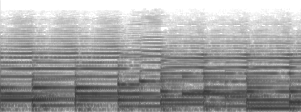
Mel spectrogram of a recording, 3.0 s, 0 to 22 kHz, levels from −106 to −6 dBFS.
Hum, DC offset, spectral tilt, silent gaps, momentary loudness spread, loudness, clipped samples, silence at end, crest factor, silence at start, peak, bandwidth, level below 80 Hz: none; under 0.1%; -6 dB/octave; none; 3 LU; -31 LUFS; under 0.1%; 0 s; 14 dB; 0 s; -16 dBFS; 12.5 kHz; -62 dBFS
